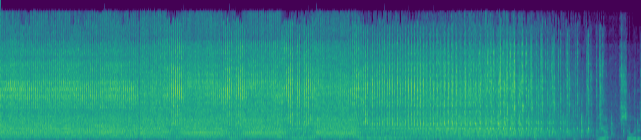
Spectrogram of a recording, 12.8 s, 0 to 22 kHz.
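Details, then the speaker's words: 1997 Honda EB5000 generator, no-start, fitted with cheap non-OEM carburetor: loud uneven lumpy running that won't run wide open, then sags and dies; owner suspects the new carb's gasket and plans to swap back the original. "running right it won't run wide open so maybe that gasket uh is an issue"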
